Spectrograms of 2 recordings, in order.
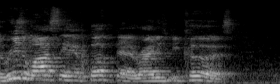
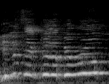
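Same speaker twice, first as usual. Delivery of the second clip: mock parent and kid voices; 3 dB louder, faster than usual. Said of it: "they sit on their motherfucking bed".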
